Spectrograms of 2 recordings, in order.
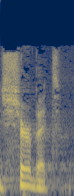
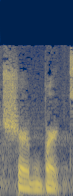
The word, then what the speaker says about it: sherbet: What is sorbet and sherbet? – Sherbet, no R, not sherbert.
